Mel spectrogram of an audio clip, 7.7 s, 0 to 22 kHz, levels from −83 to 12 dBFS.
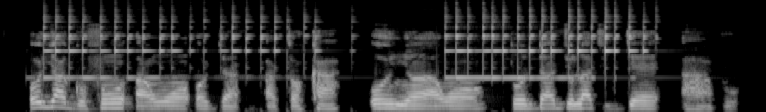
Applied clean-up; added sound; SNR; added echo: classical method spectral subtraction.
